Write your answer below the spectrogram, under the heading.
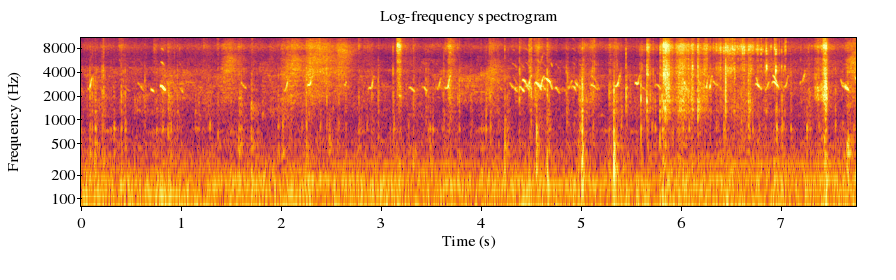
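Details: Baby chicken chicks chirping: short, high peeping notes scattered through the clip, some rising and some falling, with soft rustling and faint background noise between calls.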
